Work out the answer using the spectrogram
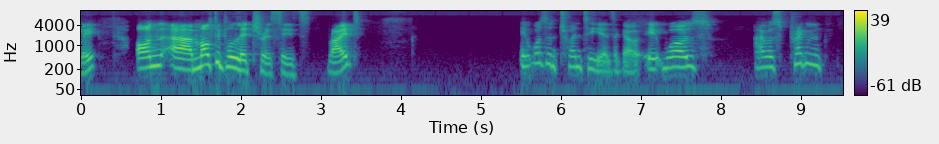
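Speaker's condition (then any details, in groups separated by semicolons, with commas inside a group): No condition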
